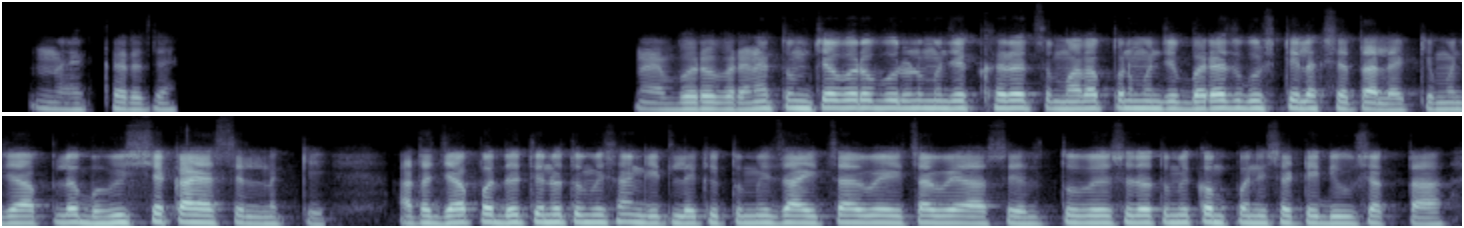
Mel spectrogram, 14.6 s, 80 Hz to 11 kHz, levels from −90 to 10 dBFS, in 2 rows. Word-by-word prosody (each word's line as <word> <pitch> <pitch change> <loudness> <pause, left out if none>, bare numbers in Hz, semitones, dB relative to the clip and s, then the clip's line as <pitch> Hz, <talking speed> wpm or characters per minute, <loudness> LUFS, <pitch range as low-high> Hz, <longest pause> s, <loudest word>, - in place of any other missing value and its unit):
नाही 150 -5 -11
खरंच 150 -2 -6
आहे. 145 -1 -10 2.3
नाही, 150 -2 -8
बरोबर 155 0 -1
आहे 150 - -2
ना. 165 - 0
तुमच्या 180 0 +2
बरोबर 180 0 +2
बोलून 175 -1 -1
म्हणजे 175 0 +1
खरंच 175 0 +1
मला 165 +1 +2
पण 180 - -1
म्हणजे 165 -1 0
बऱ्याच 170 +1 +3
गोष्टी 170 +1 -2
लक्षात 165 -1 -3
आल्या 140 -3 +2
की - - -7
म्हणजे 150 +1 -2
आपलं 160 +2 +1
भविष्य 165 +4 +1
काय 175 -1 +8
असेल 165 -1 -4
नक्की. 140 -1 -10 0.4
आता 165 - 0
ज्या 165 +2 +4
पद्धतीने 175 0 +3
तुम्ही 170 -1 +1
सांगितलं 160 -3 -1
की - - -2
तुम्ही 160 0 -2
जायचा 160 +1 +2
वेयचा 165 -1 +1
वेळ 160 -1 +2
असेल, 150 0 -1
तो 165 - +1
वेळसुद्धा 160 +1 +3
तुम्ही 165 -1 -1
कंपनीसाठी 165 -2 0
देऊ 150 0 -1
शकता 155 -3 -2
165 Hz, 175 wpm, -20 LUFS, 155-170 Hz, 2.3 s, काय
